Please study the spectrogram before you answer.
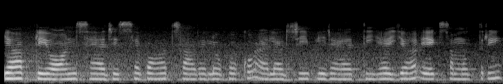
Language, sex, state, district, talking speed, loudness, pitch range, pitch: Hindi, female, Chhattisgarh, Raipur, 165 wpm, -19 LUFS, 245-260 Hz, 250 Hz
